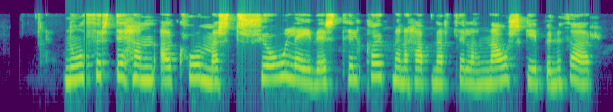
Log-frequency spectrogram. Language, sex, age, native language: Icelandic, female, 20-29, Icelandic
